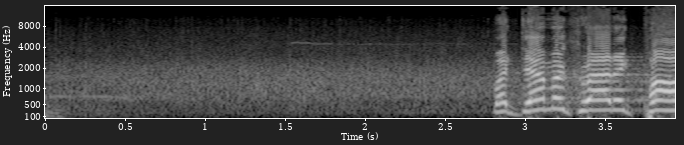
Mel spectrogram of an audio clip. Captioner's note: applause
